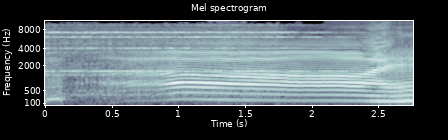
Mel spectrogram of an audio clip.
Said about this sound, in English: You start talking about the Vons, yo, yo, yo, and y'all, the death phone begins to ring. Well, let's just see who it is.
